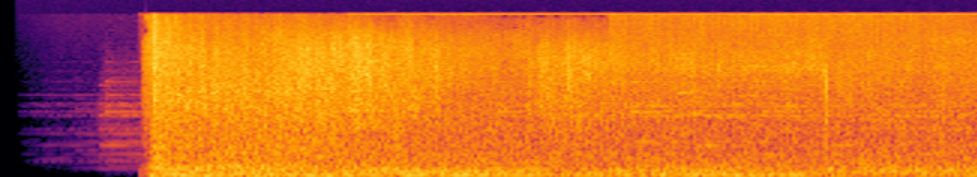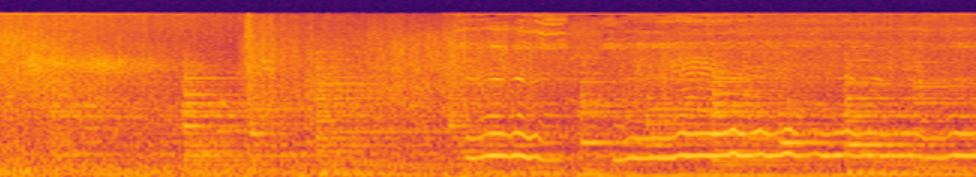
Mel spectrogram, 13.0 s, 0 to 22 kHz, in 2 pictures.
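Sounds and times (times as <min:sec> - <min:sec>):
music: 0:00.2 - 0:01.0, 0:06.3 - 0:13.0
explosion boom: 0:01.0 - 0:10.4.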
